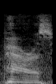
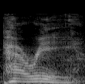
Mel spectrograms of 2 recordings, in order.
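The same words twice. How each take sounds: First: Paris is given its local American pronunciation. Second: Paris is given its foreign, original pronunciation. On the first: This is how people here say it. "instead of Paris here" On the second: This is how the name's owners say it. "it may be a little bit like saying Paris"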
